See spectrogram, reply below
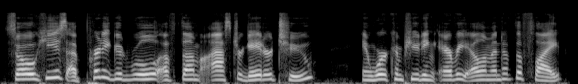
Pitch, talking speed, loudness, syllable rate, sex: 220 Hz, 185 wpm, -16 LUFS, 5.7 syllables/s, female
